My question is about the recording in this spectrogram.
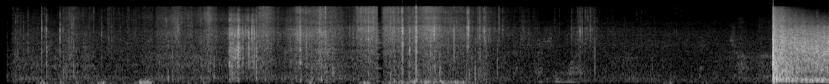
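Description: Rustling and crackling of dry grass and brush underfoot, then near the end a single very loud rifle shot from a Heym rifle chambered in .450/400 Nitro Express, ringing on afterwards.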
